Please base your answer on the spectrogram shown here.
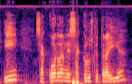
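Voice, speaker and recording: A man with a Mexican Spanish accent, a preacher hosting a religious TV show, telling a testimony with fervor and swinging between loud and hushed. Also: fairly high pitch, brisk, slight background noise. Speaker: preacher and TV host.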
